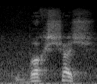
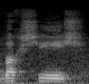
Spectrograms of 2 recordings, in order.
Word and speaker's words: بخشش: مثلا ایک نعت خان وہ پڑھتا ہے، لفظ ہے بخشش، وہ پڑھتا ہے بخشیش. بخشش لفظ ٹھیک ہے، بخشیش کا معنی اور ہو جاتا ہے.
